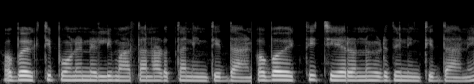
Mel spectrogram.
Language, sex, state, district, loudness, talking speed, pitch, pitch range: Kannada, female, Karnataka, Koppal, -19 LUFS, 125 wpm, 185 Hz, 180-195 Hz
